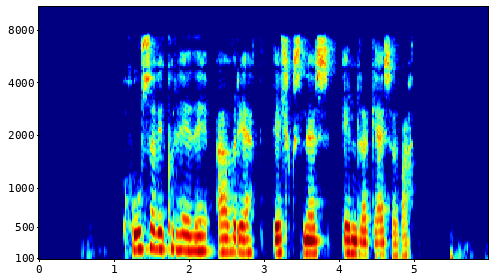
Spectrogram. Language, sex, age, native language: Icelandic, female, 40-49, Icelandic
